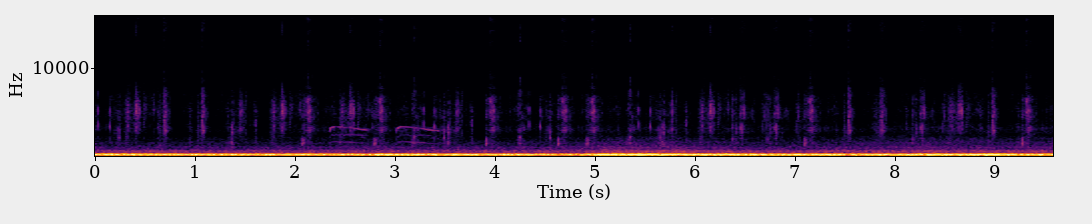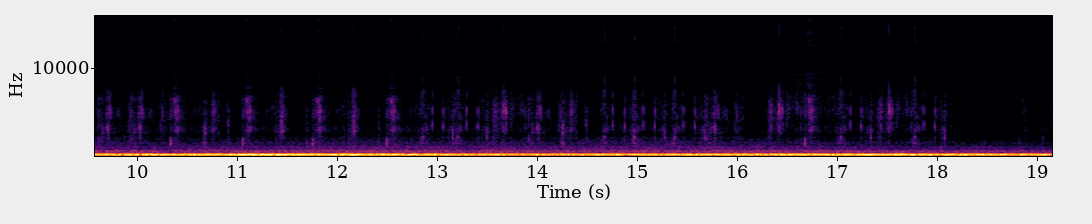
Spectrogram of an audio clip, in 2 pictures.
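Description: Footsteps patter quickly and steadily on the ground.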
